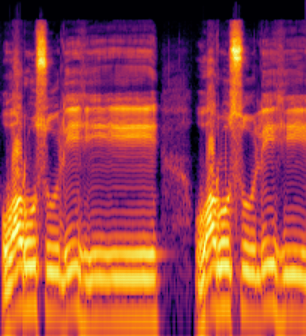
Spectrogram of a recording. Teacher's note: Next وَرُسُلِهِ، را کو پر پڑھیں گے، اور را کے نیچے زیر ہو تو باریک، لیکن اگر را کے اوپر زبر اور پیش ہو تو را پر پڑھی جاتی ہے، موٹا کر کے پڑھی جائے گی۔ سین کو ہم سیٹی کی آواز سے پڑھیں گے، آ کے نیچے کھڑی زیر ہم اسے کھینچ کر پڑھیں گے، جیسے کہ وَرُسُلِهِ، وَرُسُلِهِ۔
